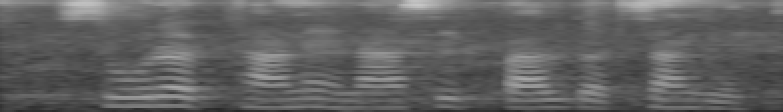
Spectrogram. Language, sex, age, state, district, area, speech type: Sindhi, female, 45-60, Gujarat, Surat, urban, spontaneous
